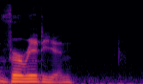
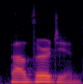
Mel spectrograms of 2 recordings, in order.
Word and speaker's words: Valverdian: Not Veridian. Valverdian. Say it right.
